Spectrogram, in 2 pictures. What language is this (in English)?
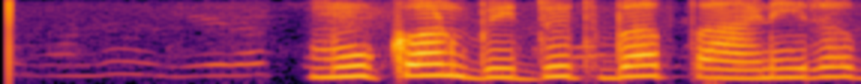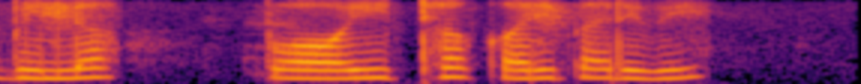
Odia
